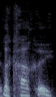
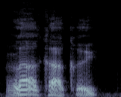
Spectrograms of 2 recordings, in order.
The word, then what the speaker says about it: Lukaku: Lukaku, you put in the three syllables, Lukaku, and it's Lakaku, Lukaku. – Aye. – So you just say what you see.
